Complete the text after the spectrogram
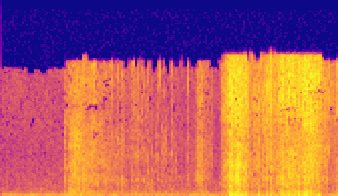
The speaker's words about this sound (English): I found a piece of paper.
